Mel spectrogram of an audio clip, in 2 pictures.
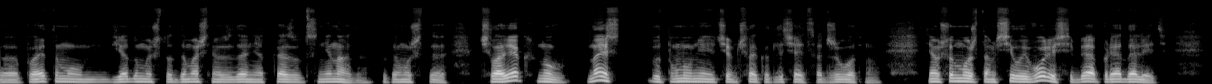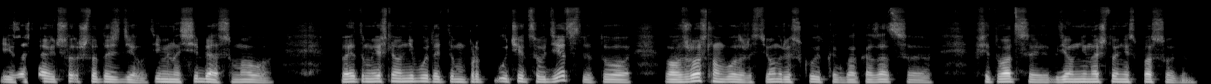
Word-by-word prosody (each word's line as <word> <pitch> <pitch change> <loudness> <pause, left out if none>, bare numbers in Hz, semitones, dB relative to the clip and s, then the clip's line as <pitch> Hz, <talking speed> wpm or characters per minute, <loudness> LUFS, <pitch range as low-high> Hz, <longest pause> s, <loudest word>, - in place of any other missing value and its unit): Э, 105 -1 -1
поэтому, 115 -3 -1
я 120 +3 0
думаю 125 -1 -2
что 115 +1 -7
от 105 - -8
домашнего 115 -1 -1
задания 115 -1 +1
отказываться 110 0 -2
не 125 +1 0
надо, 95 -6 -2
потому 110 0 -3
что 105 -2 -6 0.3
человек, 150 +9 +4
ну 120 -7 0 0.2
Знаешь 175 -3 +3 0.3
вот 125 -5 -2
по 130 - -7
моему 135 0 +2
мнению, 125 -3 +1
чем 115 -2 -2
человек 115 0 -2
отличается 110 0 -4
от 105 - -6
животного? 105 -3 -3 0.4
Тем 130 -1 +3
что 125 +6 +1
он 145 - +3
может 130 -5 +3
там 120 -3 +1
силой 130 +1 +3
воли 160 +4 +4
себя 120 +4 +3
преодолеть, 120 -5 +1 0.4
и 115 -1 0
заставить 120 +2 0
чт 145 +2 -3
что-то 125 -1 0
сделать. 110 -4 -3
Именно 120 -3 +2
себя 125 -2 +2
самого. 110 -4 -3 0.7
Поэтому 130 +1 +2
если 140 +2 +1
он 135 -1 +3
не 140 - +2
будет 140 -2 0
этому 120 -1 -2
про 120 -1 -3
учиться 135 -3 -2
в 115 - 0
детстве, 130 - -2
то 110 -1 0 0.3
во 115 -1 +5
взрослом 135 +1 +4
возрасте 115 -2 -1
он 120 0 +1
рискует 115 +1 -2
как 110 - -6
бы 110 +1 -1
оказаться 110 -2 -3 0.4
в - - -20
ситуации 115 -3 +2
где 110 +3 +2
он 120 - +3
ни 120 - +2
на 120 0 +3
что 125 +3 -2
не 115 - +1
способен. 110 -5 -3
115 Hz, 175 wpm, -22 LUFS, 110-125 Hz, 0.7 s, во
